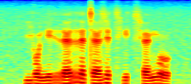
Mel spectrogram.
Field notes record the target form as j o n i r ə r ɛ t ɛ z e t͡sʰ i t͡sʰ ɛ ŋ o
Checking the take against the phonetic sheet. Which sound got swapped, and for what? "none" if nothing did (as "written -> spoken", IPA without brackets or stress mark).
ə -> ɛ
